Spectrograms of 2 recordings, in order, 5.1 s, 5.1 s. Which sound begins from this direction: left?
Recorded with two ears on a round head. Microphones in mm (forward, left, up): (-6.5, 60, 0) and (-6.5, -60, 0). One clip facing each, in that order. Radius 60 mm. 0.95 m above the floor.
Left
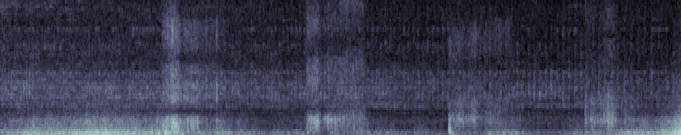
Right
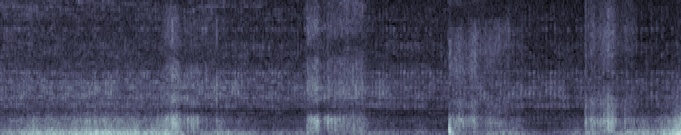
Footsteps, at 1.2 s.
